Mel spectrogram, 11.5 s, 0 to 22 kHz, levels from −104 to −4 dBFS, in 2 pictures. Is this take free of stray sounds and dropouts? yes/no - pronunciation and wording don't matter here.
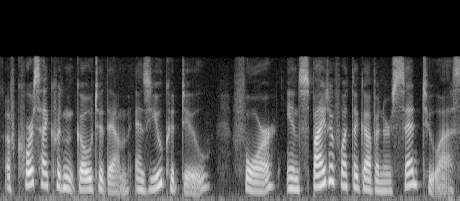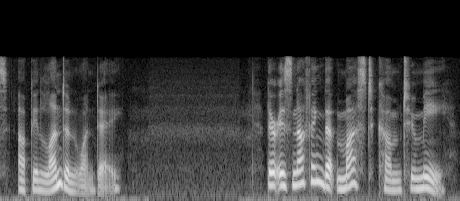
yes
